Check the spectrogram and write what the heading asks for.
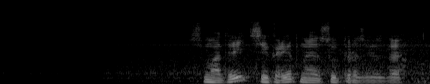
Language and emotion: Russian, neutral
